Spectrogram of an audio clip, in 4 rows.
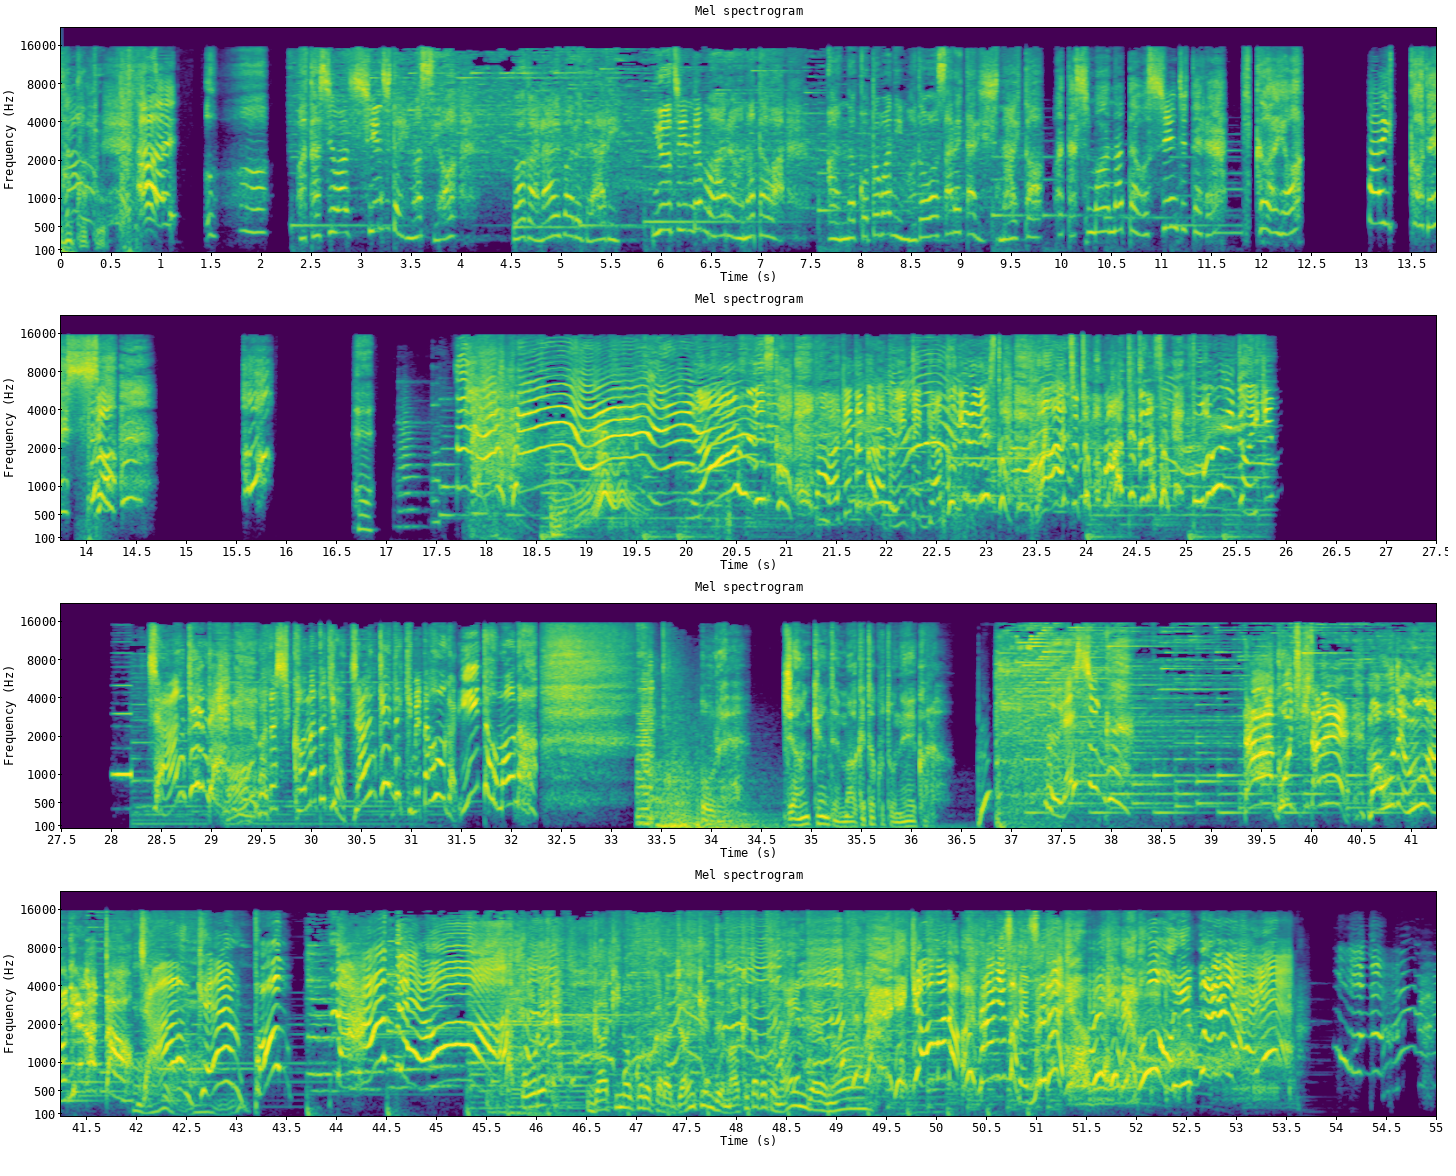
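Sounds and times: background music: 2.3 - 12.4, 17.1 - 25.9, 28.2 - 31.6, 33.3 - 53.4
girls squealing: 17.7 - 22.6, 51.1 - 55.0
high-pitched whimpering cry: 54.0 - 55.0.

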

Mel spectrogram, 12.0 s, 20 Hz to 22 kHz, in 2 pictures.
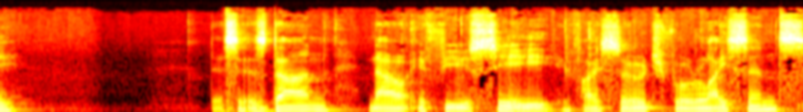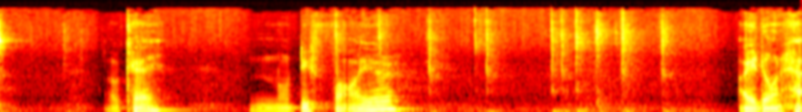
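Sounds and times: keyboard typing: 4.1 - 5.5, 8.4 - 11.3.

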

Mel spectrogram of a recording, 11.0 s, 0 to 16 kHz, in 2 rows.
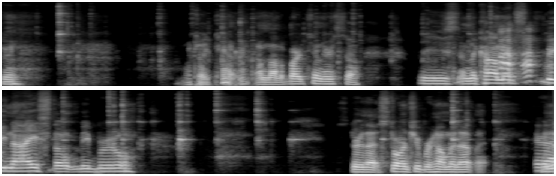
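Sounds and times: spoon clinking against glass and ice: 0.5 - 8.7, 9.3 - 11.0.

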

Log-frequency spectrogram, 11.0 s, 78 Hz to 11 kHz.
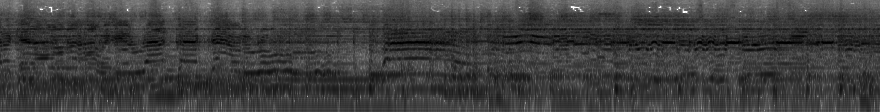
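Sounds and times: electric guitar lead: 0.0 - 11.0
rock band playing: 0.0 - 11.0.

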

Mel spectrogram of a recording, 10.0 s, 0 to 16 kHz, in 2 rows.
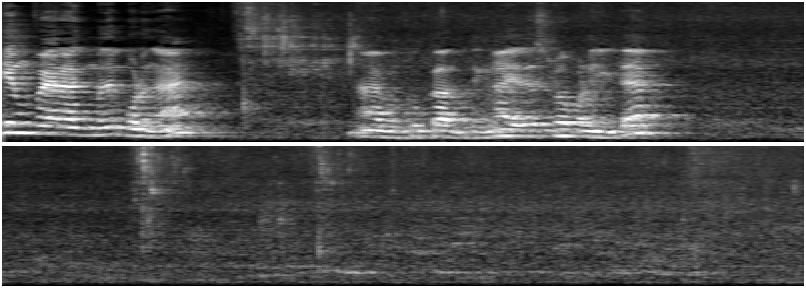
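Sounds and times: dough sizzling in hot oil: 1.2 - 10.0.

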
